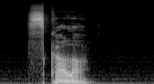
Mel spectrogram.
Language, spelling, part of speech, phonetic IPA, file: Polish, skala, noun / verb, [ˈskala], Pl-skala.ogg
